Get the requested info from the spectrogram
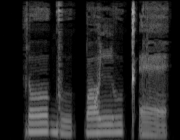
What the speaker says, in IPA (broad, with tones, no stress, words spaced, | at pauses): ɾoː˦ ɡuː˨k͡pɔ˦ɲu˦kʼɛ˨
